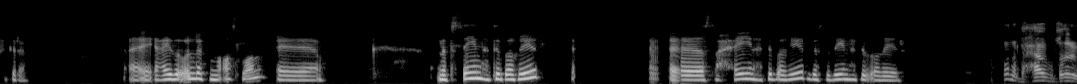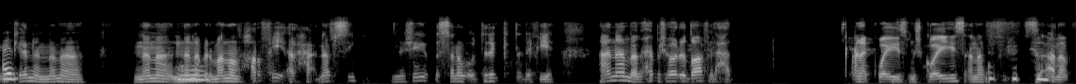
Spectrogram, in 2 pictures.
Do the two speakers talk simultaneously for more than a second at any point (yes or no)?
no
